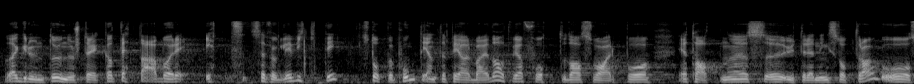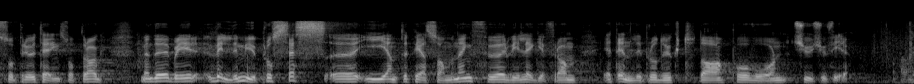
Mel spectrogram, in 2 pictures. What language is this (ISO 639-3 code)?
nor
